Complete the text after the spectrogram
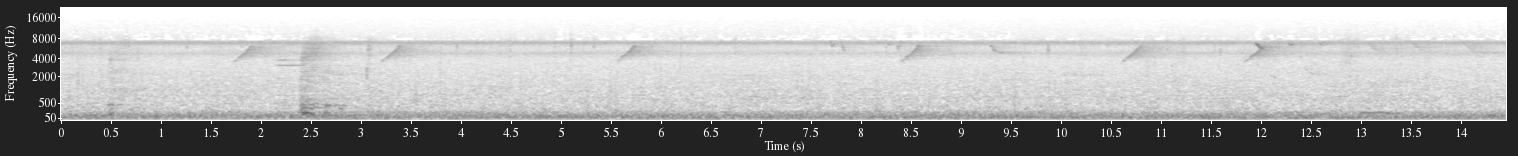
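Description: Dry leaves rustle as a small monkey shifts about.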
